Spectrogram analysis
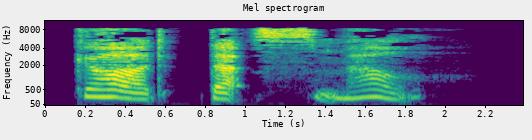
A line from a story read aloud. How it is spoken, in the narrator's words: she said, her voice trailing off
